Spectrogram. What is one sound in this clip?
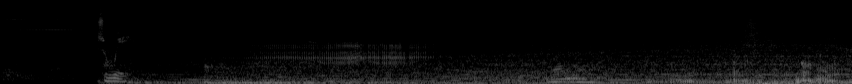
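Lions growl and snarl close by.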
